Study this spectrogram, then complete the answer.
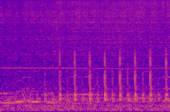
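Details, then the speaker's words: Potter's wheel while centering clay for a wine goblet: steady light clicking, about four ticks a second, over the wheel hum; the bat is chattering on the wheel head. "you can hear my bat chattering a little bit here on the wheel"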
